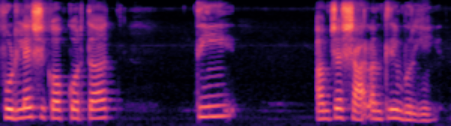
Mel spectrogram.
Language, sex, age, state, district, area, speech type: Goan Konkani, female, 18-30, Goa, Salcete, rural, spontaneous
